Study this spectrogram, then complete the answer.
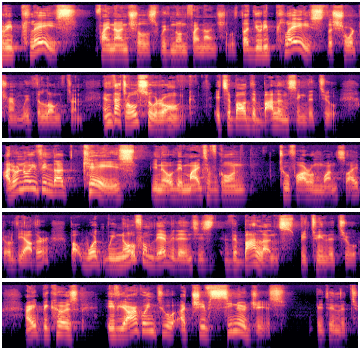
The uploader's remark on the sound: Event audio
